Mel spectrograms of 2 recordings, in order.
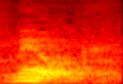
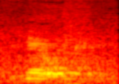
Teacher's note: the new habit of vocalizing the L beginning to come in may mean that this ceases to be a consonant cluster and gives us instead a new diphthong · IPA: [mɪok]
